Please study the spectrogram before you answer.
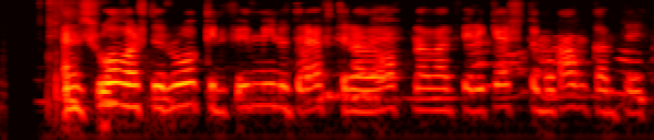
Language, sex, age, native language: Icelandic, female, 18-19, Icelandic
